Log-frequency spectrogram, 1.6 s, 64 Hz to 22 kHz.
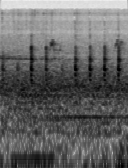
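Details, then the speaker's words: Rover P6 engine: light metallic ticks about five or six a second over a low hum, a slack timing chain slapping, the tensioner probably seized. "that sounds like my flappy chatry chain"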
